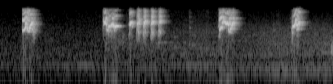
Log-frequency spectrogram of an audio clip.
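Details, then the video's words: Shrill, raspy chirps from a pet rosy-faced lovebird: single loud notes separated by pauses, plus one rapid run of five clipped chirps in a row. "Lovebird Chirping Sounds"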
